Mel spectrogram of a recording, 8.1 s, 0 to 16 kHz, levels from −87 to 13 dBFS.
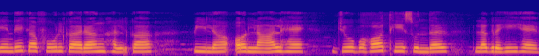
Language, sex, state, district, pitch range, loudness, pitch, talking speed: Hindi, female, Uttar Pradesh, Budaun, 220-235 Hz, -17 LUFS, 225 Hz, 125 wpm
